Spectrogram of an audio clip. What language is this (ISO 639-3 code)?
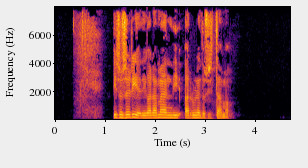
glg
